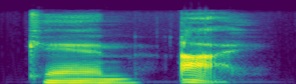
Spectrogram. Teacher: Can ends in N. I is a vowel sound, so it becomes can I.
